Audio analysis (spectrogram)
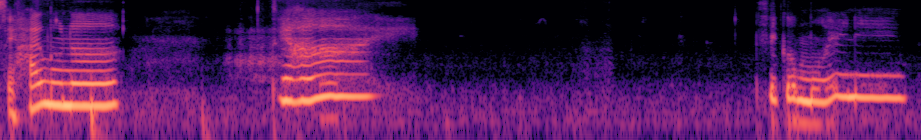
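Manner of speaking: pet voice. Real, not acted. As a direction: coax the bunny sweetly up high. Talking to the bunny.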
